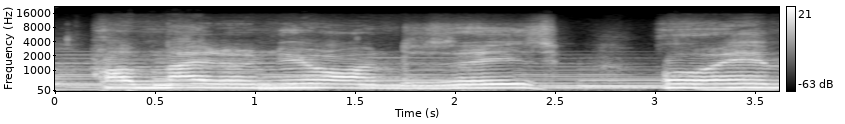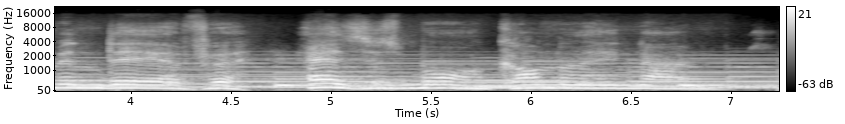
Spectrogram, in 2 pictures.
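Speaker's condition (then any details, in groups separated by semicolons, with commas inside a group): Motor neurone disease; affects voice, breathing and hands; early onset; voice fatigue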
